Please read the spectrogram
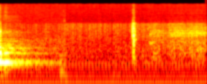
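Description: The end of a woman's speech, then a pause of faint hiss from the telephone line, with a single short click about halfway through.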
